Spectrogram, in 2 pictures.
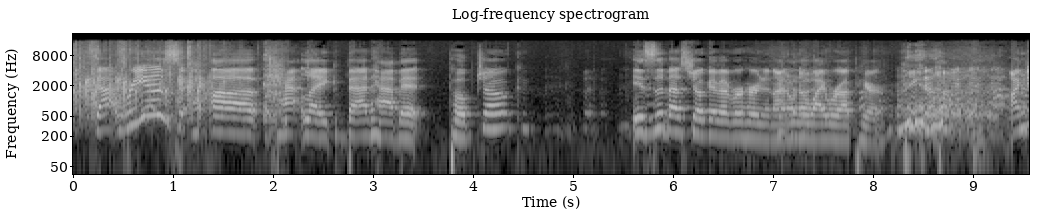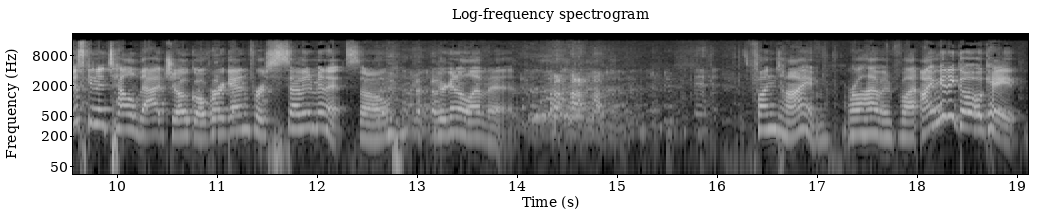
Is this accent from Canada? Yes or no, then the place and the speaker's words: yes; Canada; now in United States; I'm Canadian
